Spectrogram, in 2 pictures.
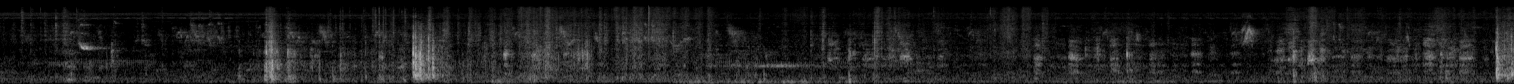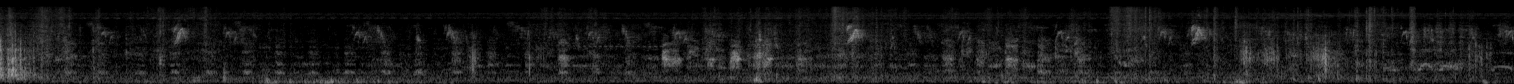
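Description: Several dogs play-fighting, with scattered short barks and yelps; the loudest come in the first few seconds and again about fifteen seconds in.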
